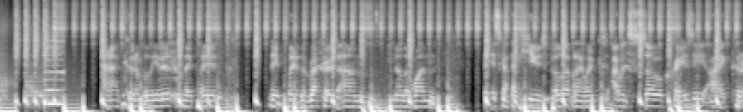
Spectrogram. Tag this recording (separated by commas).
Music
